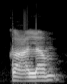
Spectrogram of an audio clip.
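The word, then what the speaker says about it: column: कॉलम कॉलम means स्तंभ। ऐसा होता है कॉलम। एक कॉलम दो कॉलम। कॉलम मींस स्तंभ। यहां पर कॉलम। कॉलम मींस स्तंभ। एम के बाद एन है। साइलेंट है।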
